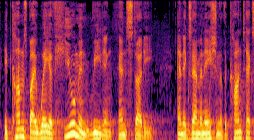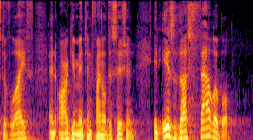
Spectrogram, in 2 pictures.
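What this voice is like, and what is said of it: Raised, loud voice. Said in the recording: “raising my voice”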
